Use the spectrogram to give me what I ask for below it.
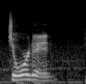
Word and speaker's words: Jordan: My name is Jordan. J-O-R-D-A-N.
